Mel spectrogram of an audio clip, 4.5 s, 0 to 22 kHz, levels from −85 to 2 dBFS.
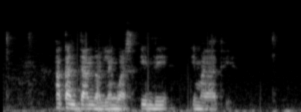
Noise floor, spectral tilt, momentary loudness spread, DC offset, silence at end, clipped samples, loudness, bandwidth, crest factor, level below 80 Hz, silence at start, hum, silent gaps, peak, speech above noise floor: -55 dBFS; -8.5 dB/octave; 11 LU; under 0.1%; 0.15 s; under 0.1%; -26 LUFS; 7 kHz; 20 dB; -46 dBFS; 0.85 s; none; none; -6 dBFS; 31 dB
